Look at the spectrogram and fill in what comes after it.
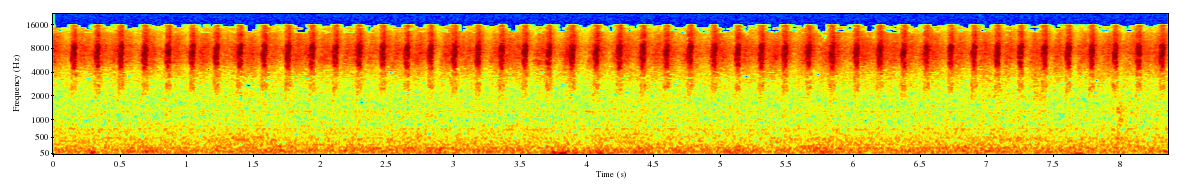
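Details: Gomphocerus sibiricus, an acridine grasshopper, during sexual behaviour: a dry, very high rasping stridulation pulsing evenly, nearly three strokes per second for the whole stretch, with no other clear sounds.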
